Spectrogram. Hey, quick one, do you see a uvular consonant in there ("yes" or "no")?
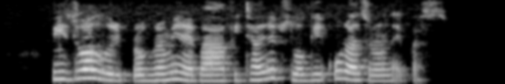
no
